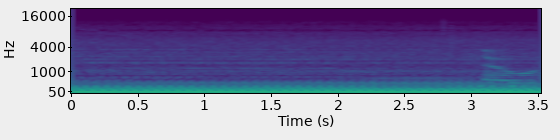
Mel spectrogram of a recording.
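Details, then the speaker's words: 2017 Subaru STI (EJ engine) on COBB Accesstuner basemap, first start with new injectors and aftermarket fuel pressure regulator: fired right up, deep even idle rumble, steady beat, no misses or roughness; normal idle. "abnormal roughness or anything when I first started it in fact if you see more important drops rough for one two three four no rough this counts on the first start off with new injectors which is pretty good"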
